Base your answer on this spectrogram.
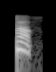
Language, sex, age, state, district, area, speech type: Marathi, female, 60+, Maharashtra, Nagpur, urban, conversation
